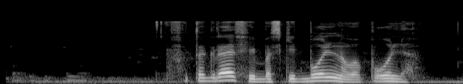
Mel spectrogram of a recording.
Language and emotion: Russian, neutral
